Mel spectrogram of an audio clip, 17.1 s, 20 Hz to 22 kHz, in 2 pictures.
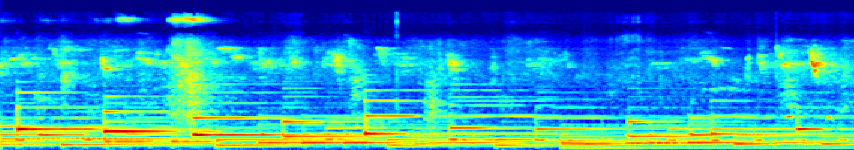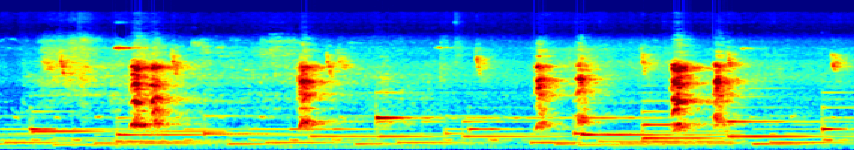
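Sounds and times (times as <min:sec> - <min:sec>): background music: 0:00.0 - 0:17.0
dog barking: 0:09.7 - 0:10.6, 0:11.4 - 0:12.0, 0:13.8 - 0:14.6, 0:15.2 - 0:16.1.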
